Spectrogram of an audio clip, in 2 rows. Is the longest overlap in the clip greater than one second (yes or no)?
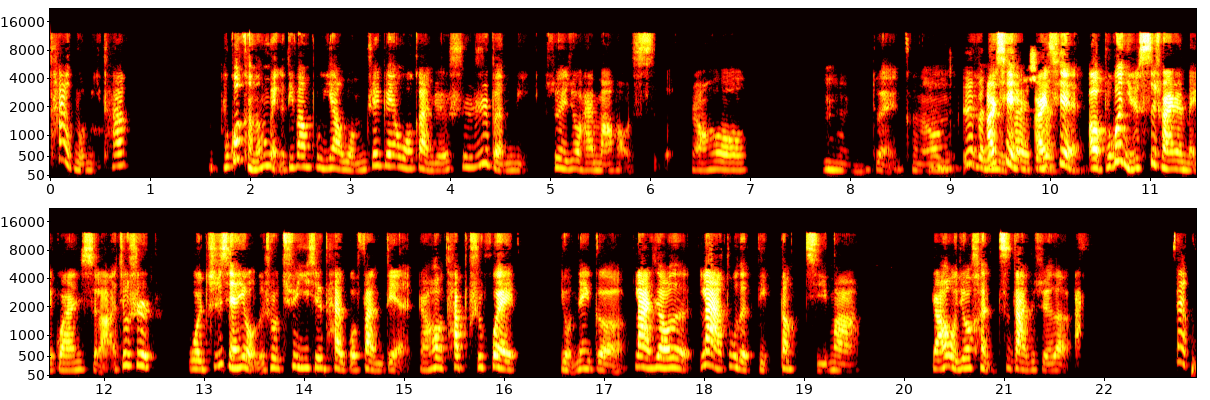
yes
